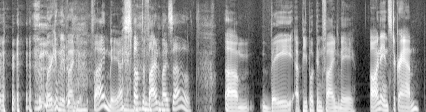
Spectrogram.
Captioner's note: laugh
